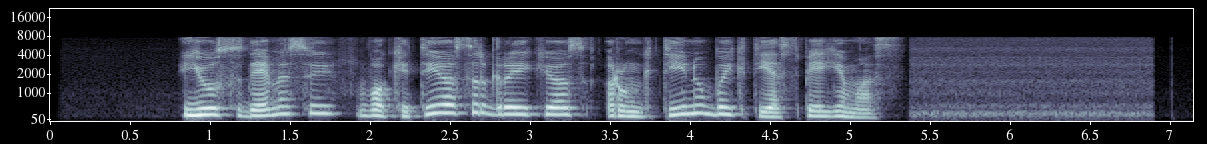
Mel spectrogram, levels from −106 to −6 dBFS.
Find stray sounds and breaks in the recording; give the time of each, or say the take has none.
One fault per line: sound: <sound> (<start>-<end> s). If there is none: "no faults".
no faults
